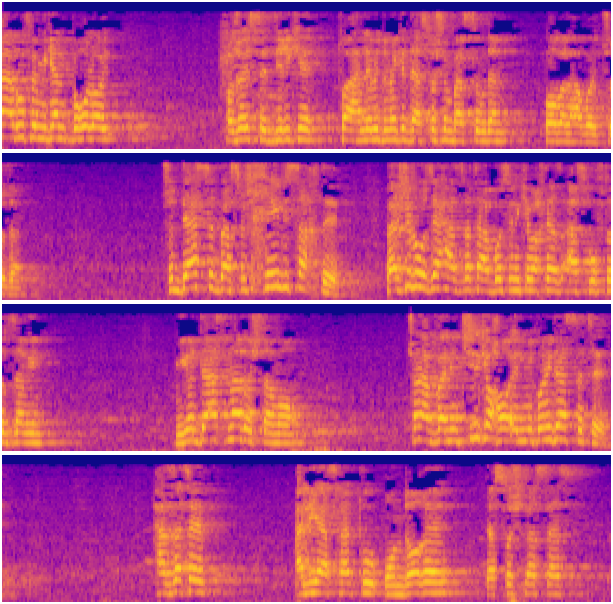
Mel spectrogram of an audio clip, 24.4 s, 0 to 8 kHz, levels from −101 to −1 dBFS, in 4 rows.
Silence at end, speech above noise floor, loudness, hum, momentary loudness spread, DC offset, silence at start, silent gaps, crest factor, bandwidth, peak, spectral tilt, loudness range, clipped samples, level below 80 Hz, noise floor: 0.2 s; 34 dB; -17 LUFS; none; 10 LU; under 0.1%; 0 s; none; 14 dB; 6.6 kHz; -4 dBFS; -4 dB/octave; 3 LU; under 0.1%; -52 dBFS; -50 dBFS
